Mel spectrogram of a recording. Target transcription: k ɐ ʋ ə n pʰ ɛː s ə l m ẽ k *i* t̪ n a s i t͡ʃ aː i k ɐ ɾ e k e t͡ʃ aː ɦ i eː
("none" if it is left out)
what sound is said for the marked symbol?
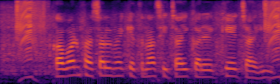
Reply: ɪ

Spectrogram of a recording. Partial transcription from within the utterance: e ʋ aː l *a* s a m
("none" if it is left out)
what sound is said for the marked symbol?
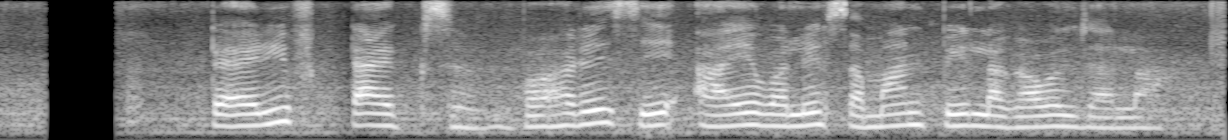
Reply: e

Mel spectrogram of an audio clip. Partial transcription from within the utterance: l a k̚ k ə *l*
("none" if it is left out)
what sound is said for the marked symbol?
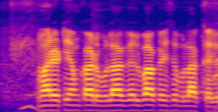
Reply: ɾ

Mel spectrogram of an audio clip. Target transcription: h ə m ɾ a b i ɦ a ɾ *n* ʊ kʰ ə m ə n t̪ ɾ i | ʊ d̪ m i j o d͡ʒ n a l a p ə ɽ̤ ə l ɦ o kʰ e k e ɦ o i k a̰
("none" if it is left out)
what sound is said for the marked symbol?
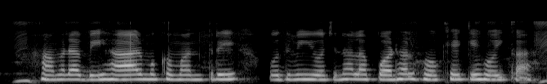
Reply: m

